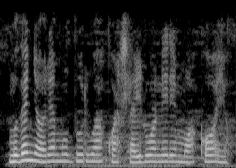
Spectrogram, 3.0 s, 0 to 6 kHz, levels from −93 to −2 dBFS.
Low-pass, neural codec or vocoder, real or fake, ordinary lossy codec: 5.4 kHz; none; real; none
